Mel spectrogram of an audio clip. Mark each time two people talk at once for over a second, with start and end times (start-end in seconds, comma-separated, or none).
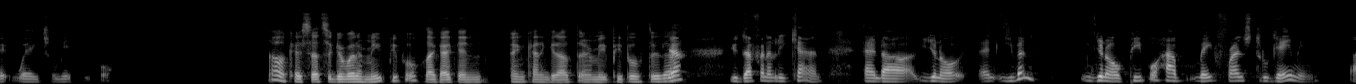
none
